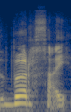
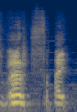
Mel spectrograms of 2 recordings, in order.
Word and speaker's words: Versailles: But they pronounce this as Versailles. Like, that how it's written in English, but it's Versailles.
